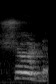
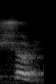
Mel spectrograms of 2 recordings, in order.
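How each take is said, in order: First: "Should" said as "ud", the sh sound dropped; "Should" starting on a bare u sound; clipped wrong should. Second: "Should" said with a full sh at the start; corrected should. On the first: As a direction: say "Should" without the opening sh. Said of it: "Should అనకూడదు". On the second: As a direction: say "Should" with a clear sh. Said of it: "ఏమనాలి?". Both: Shown as a demonstration.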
